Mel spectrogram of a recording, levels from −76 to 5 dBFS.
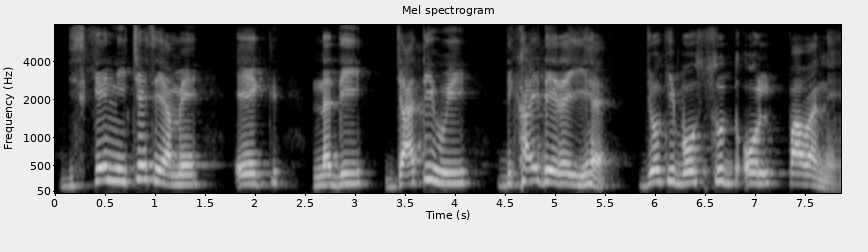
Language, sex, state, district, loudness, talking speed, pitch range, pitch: Hindi, male, Uttar Pradesh, Saharanpur, -18 LUFS, 145 wpm, 170-210 Hz, 185 Hz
